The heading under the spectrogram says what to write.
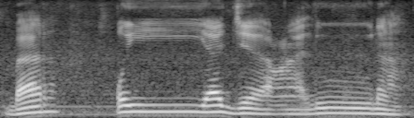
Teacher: jangan barqun, tapi dobelkan, tasydidkan ya, tanwinnya dileburkan ya, sehingga dibacanya barqiyaj'aluna. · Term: idgham bi khunnah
